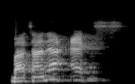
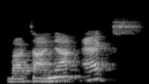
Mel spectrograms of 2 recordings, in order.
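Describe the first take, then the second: First: Said in the usual way. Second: "X" said slowly and clearly as "eks"; slow model reading. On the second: Shown as a demonstration. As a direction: spell out "X" as "eks", slowly, for the class. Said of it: "baca itu maksudnya pengucapannya ya".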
